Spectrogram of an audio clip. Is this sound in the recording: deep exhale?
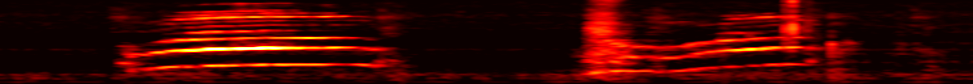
no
